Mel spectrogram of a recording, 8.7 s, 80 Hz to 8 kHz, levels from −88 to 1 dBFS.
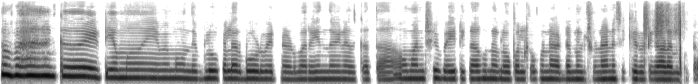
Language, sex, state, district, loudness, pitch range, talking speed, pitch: Telugu, female, Telangana, Nalgonda, -16 LUFS, 210-235 Hz, 160 wpm, 215 Hz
